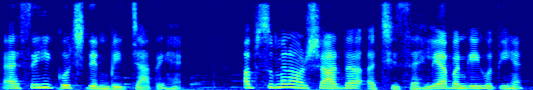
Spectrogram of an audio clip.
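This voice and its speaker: A woman storyteller narrates a scripted moral tale. Her pitch is medium for a woman, and music plays faintly behind her. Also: lively intonation, a little fast.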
